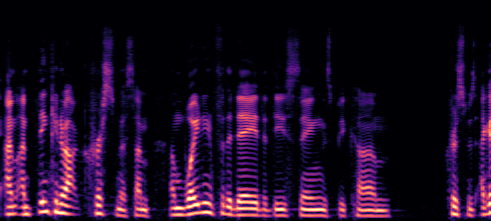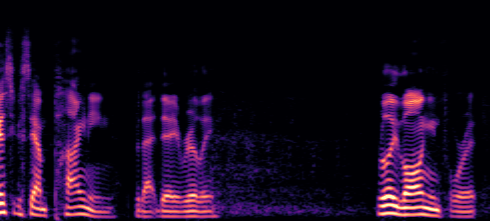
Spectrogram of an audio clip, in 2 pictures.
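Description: A man's voice: lowish voice, fairly bright tone, clean tone, big-room sound. A man preaching a sermon in a church, in a conversational way with frequent stammered repeats and self-deprecating humor. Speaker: pastor.

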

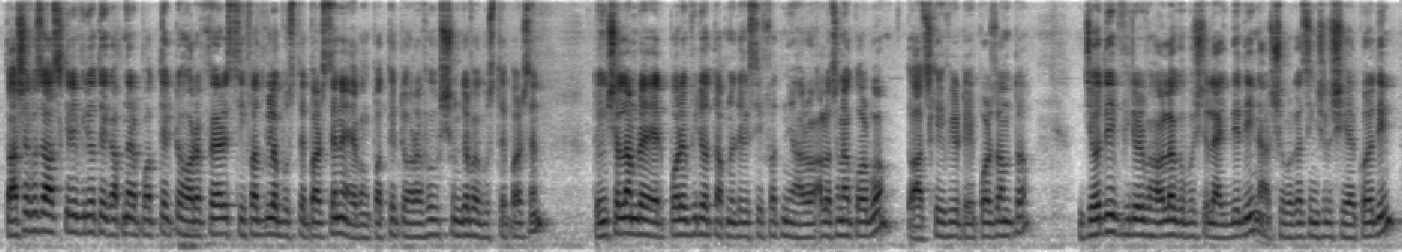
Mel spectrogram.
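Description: Speaking very fast, with a warm tone, fairly even intonation and a pitch on the high side, a man gives a step-by-step lesson on Quran letter pronunciation. He models every sound, checks on his students and corrects himself mid-sentence when he slips.

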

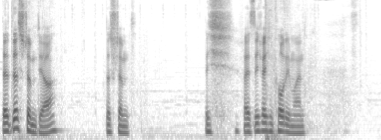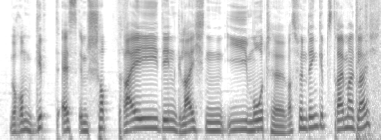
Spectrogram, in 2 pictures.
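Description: Excitable young man streaming games. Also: medium pitch, slow pace, soft background music. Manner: excitable, repeats exclamations, joking self-mockery. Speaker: gaming streamer. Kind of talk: live gameplay stream chat.

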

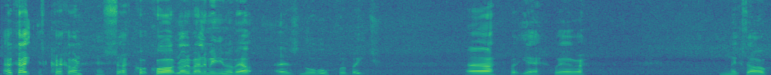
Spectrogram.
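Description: A man's voice: on the high side, moderate pace, long pauses, darkish tone, slight background noise. A man giving casual running commentary while metal detecting on a pebble beach, chatty and understated, chuckling between finds, recorded on a handheld camera outdoors. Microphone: camera held close, filming his hands.

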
